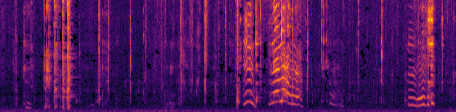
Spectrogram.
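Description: Metal cutlery clinking against plates, a few sharp clicks in the first second. About three seconds in and again near the end come short, high-pitched, wavering cries, the one at about three seconds the loudest thing here.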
